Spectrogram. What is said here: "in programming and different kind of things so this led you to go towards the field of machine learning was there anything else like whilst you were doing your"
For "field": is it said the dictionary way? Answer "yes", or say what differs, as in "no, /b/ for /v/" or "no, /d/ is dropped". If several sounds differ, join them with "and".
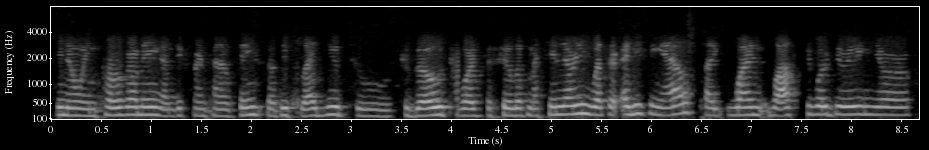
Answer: yes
